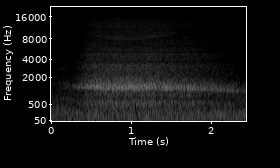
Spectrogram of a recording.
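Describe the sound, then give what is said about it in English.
One slow, deep breath during a guided inhale-exhale breathing exercise, a soft airy hiss that swells and then fades gradually over about two seconds, alone and quiet. “Inhale, exhale, presence. Last time, inhale,”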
